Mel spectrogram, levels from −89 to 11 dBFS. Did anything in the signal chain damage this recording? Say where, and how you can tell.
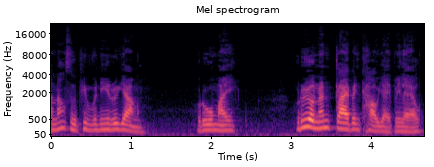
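No, nothing in the signal chain damaged this audio.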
